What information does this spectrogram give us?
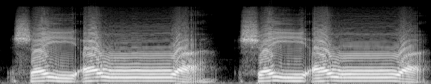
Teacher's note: suara tanwinnya masuk kepada huruf waw. Jadi awalnya syai'an ketemu waw, dibaca syai'awa, syai'awa.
